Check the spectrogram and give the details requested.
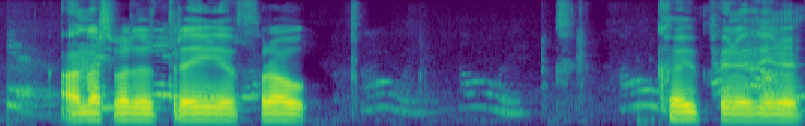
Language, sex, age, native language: Icelandic, male, 14, Icelandic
